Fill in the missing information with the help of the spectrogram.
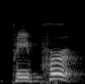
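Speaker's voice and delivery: prefer stressed on FER; light pre, then a strong FER in prefer; stress on last syllable. Shown as a demonstration. Teacher reading an example aloud, pre-FER. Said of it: "뒤에 이의 강세가 있어요".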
